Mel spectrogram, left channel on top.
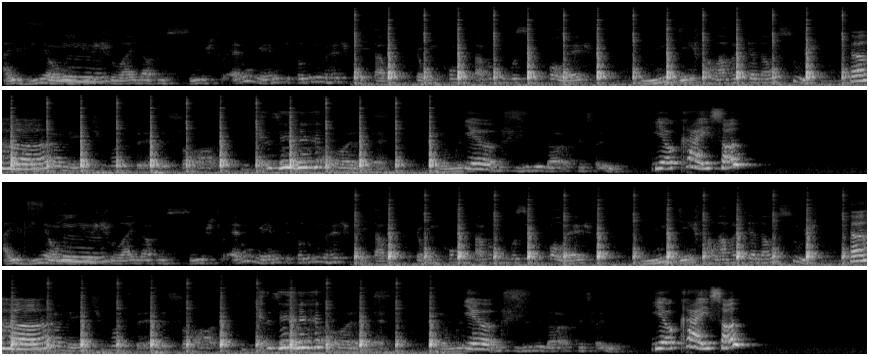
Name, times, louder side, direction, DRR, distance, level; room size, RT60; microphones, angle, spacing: voice 1, 0.0-5.9 6.4-8.2 8.8-12.5 12.9-14.9, equal, ahead, 0.7 m, -36 dB
voice 2, 0.5-1.1 8.5-9.2 11.4-11.9 13.2-13.6 15.1-16.0, right 2 dB, 35° right, 0.8 m, -23 dB
sound 1, 3.5-13.2, equal, 35° left, 0.7 m, -27 dB
5.4 x 2.5 x 3.1 m
head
